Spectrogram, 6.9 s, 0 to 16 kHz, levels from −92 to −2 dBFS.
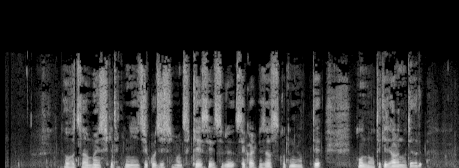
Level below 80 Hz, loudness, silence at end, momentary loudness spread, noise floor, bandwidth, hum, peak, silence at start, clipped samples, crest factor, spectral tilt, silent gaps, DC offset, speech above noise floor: -54 dBFS; -23 LUFS; 0.55 s; 8 LU; -51 dBFS; 11.5 kHz; none; -4 dBFS; 0.65 s; under 0.1%; 18 dB; -4.5 dB/octave; none; under 0.1%; 28 dB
